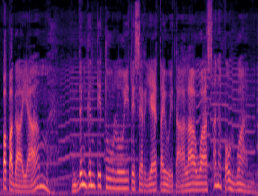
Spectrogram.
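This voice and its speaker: A man's voice: mid-range voice, animated, measured pace. A man with a Filipino Ilocano accent narrating a scripted radio serial as its announcer. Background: loud music.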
